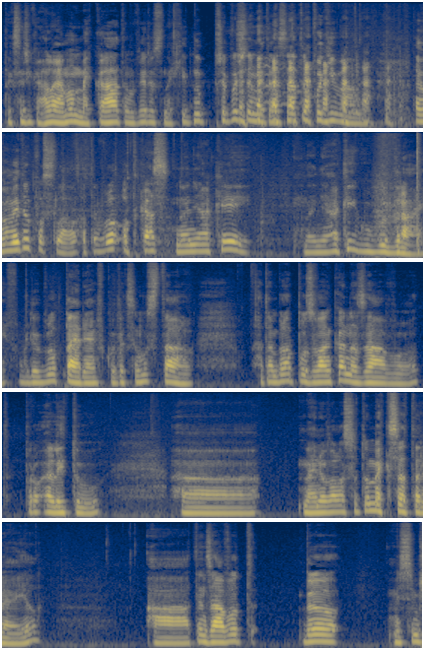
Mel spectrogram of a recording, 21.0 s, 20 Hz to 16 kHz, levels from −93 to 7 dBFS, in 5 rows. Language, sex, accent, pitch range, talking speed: Czech, male, native, 130-150 Hz, 165 wpm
